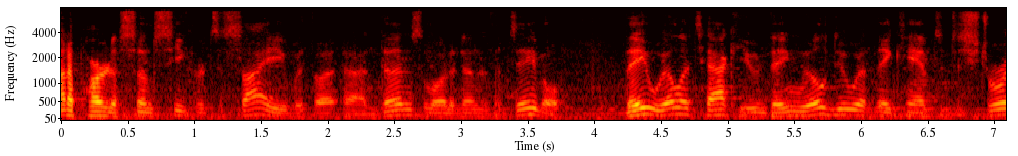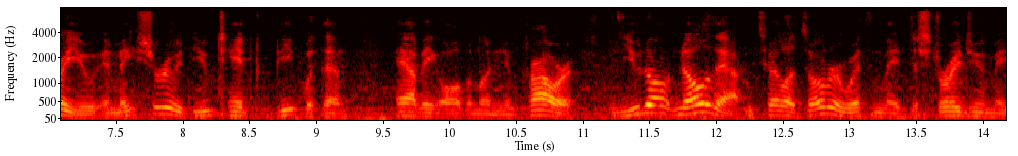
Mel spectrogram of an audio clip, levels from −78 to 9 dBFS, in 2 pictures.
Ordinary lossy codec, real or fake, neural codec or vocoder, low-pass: Opus, 64 kbps; fake; codec, 24 kHz, 0.9 kbps, WavTokenizer, medium speech release version 1; 7.2 kHz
